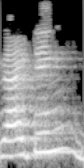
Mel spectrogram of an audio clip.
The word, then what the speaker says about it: writing: रिस्ट W silent है, फिर राइटिंग W silent है।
